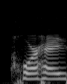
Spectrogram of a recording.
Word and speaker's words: Jorge: Yeah, no, I'm gonna call him Estrada because like Jorge sounds like an H even though it's a J, and Estrada. So he's a Estrada. It's a J and a G actually. Is it? Yeah. Oh my god. And I think his name is spelled Jorge. Okay, yeah, like but the beginning part is J. Yeah. But it's pronounced like with an H because. Yes, yes, because it's Spanish.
